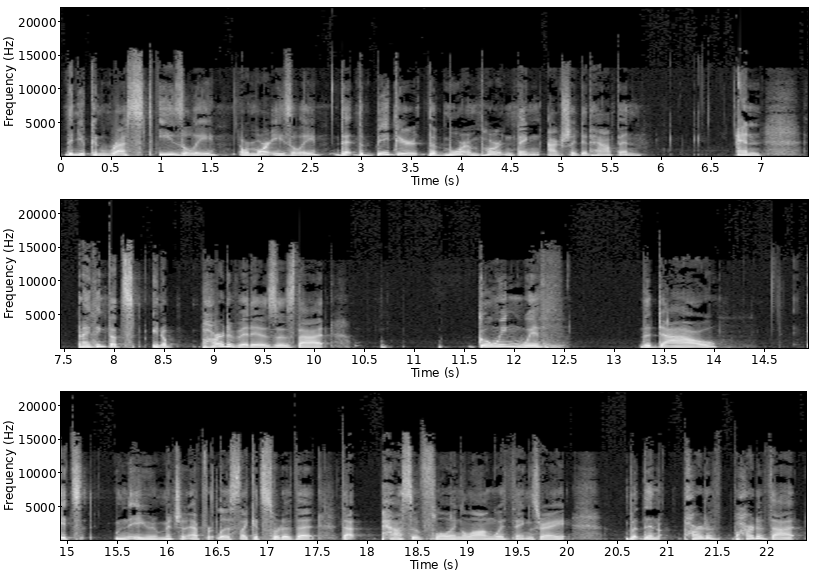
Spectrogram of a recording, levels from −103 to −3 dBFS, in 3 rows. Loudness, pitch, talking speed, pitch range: -16 LUFS, 195 Hz, 155 wpm, 180-220 Hz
